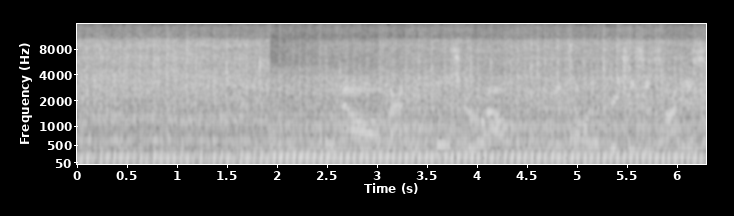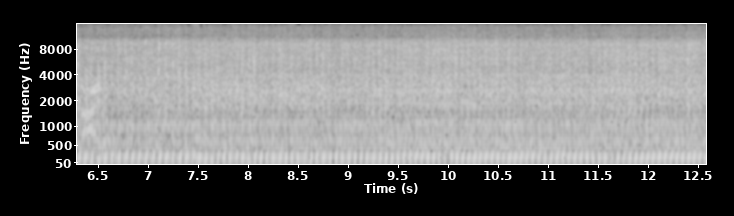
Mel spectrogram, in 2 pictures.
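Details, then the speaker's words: Mini bike with DuroMax 208 single (header pipe, Tillotson 212 flywheel) and new VM22 Mikuni carb, warmed up, fuel screw about 1.5 turns out: fast, even idle with steady beat, no stumbling; highest idle reached, pilot jet in the ballpark. "so this one here achieved its highest idle at about a turn and a half out so it's running its most efficient in the pilot jets in the ballpark"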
